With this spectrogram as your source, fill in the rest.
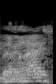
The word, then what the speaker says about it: Van Nuys: of uh van what how do you say van nuys nice california nice california it's a guy look at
